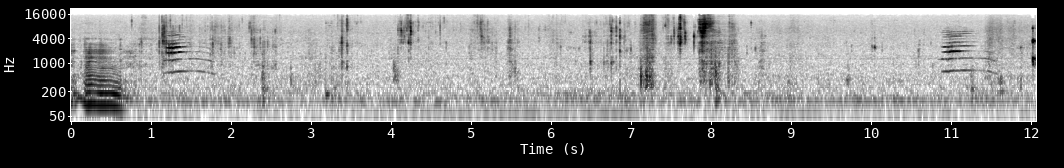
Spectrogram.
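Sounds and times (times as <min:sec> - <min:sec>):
person chewing: 0:00.6 - 0:08.7.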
